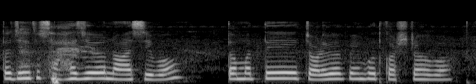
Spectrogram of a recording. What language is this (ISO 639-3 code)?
ori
